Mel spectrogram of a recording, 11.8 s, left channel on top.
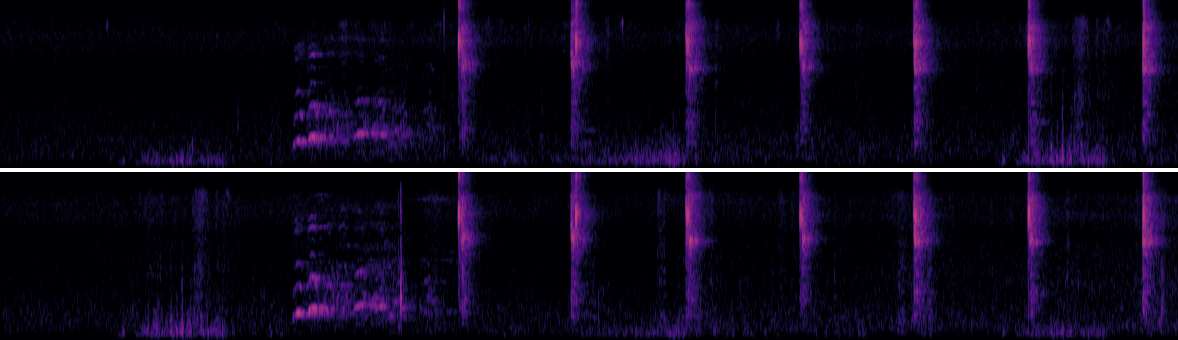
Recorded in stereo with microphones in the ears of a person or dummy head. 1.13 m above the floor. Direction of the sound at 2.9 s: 20° right (ahead or behind).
